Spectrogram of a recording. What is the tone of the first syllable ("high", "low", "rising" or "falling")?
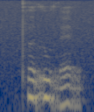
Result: falling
